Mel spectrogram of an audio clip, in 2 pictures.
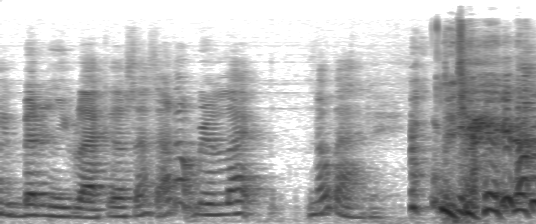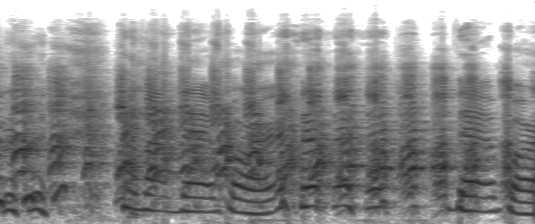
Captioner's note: laughter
